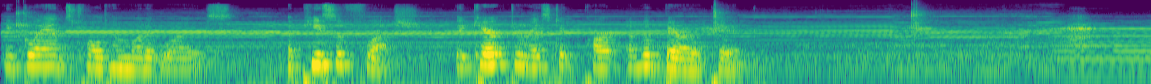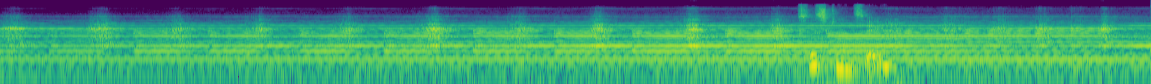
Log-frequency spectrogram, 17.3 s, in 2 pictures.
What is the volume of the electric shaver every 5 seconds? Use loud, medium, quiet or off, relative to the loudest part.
medium, medium, loud, loud.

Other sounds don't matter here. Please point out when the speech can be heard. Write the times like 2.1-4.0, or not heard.
0.0-5.8, 14.6-15.4.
